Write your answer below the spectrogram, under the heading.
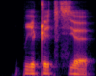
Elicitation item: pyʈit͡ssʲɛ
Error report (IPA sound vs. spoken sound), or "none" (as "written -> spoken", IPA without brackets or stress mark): y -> i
